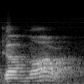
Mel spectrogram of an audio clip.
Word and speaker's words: Gomorrah: Solomon Gomorrah. In that name, this is being pronounced hard as a what? Not as a glottal stop, but as a G. Gomorrah.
